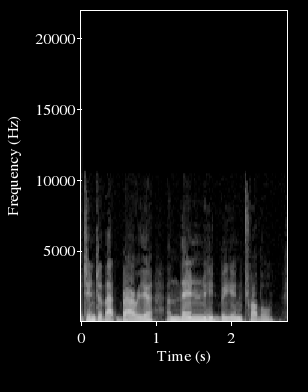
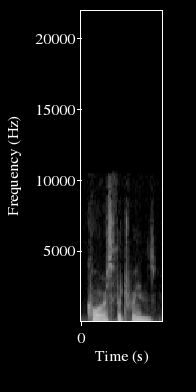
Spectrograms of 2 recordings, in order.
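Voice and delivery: plain reading voice

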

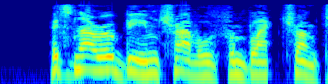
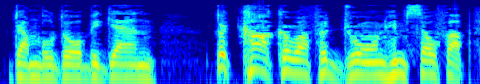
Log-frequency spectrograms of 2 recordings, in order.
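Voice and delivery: ordinary delivery

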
